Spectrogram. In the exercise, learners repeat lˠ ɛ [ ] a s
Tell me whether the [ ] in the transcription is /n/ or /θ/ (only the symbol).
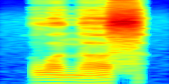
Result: n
